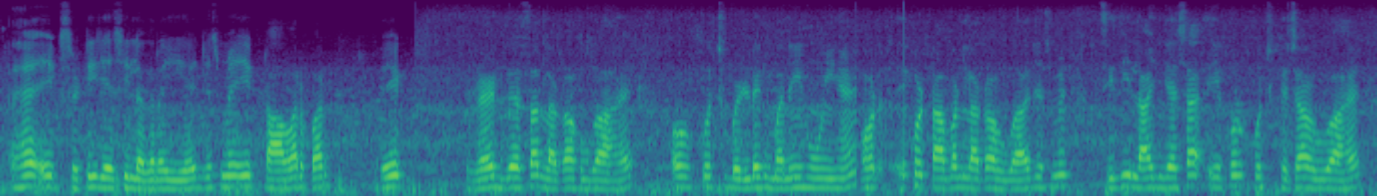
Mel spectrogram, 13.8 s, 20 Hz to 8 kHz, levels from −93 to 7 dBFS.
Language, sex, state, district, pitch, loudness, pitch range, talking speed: Hindi, male, Bihar, Bhagalpur, 155 Hz, -22 LUFS, 145-165 Hz, 165 wpm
